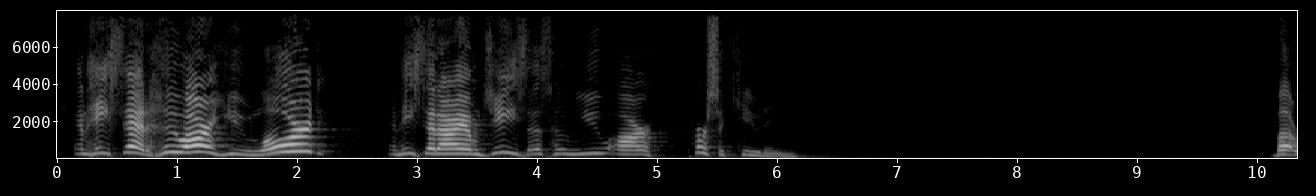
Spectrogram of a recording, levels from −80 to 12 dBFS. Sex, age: male, 50-69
